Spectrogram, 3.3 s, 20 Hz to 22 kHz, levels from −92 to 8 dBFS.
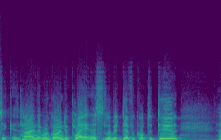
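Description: A skip ahead at 0.29 to 0.31 s drops roughly 0.7 s of audio, and the two sides are spliced directly, showing as an abrupt waveform discontinuity with no silent gap. From 0.39 to 1.13 s, jitter buffer speed-up plays the audio at 109% speed, trimming about 70 ms of pitch periods. On a spectrogram the events look compressed in time while the harmonic spacing stays the same.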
